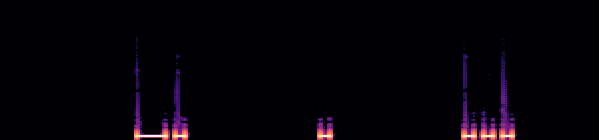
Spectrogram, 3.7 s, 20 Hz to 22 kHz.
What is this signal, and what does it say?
Morse code, heard as a keyed tone, about 20 wpm, spaced as for 8 wpm, 700 Hz. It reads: NES
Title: 035 Lesson 7e - Letter s - Three Characters 20wpm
